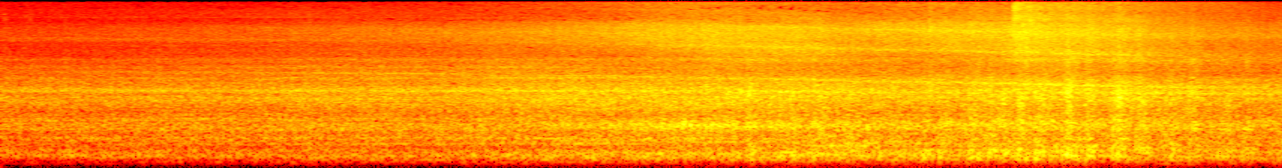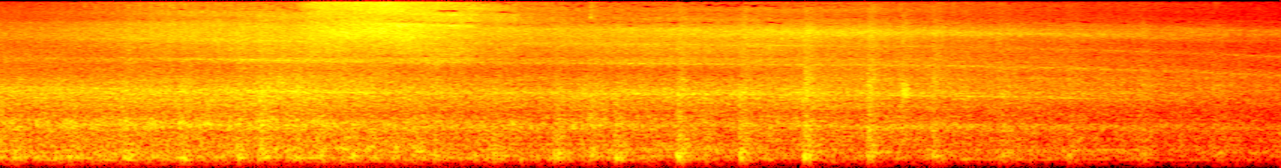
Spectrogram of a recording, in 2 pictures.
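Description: Multiple-unit passenger train approaching out of a tunnel and passing close by, getting louder to a peak about seven seconds in, with a thin high whine and some wheel squeal. As the carriages go by, the wheels clack over rail joints in a quick run of knocks, then the sound fades as the train runs on along the platform.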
